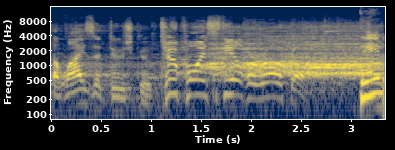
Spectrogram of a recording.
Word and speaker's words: Eliza Dushku: It's Alicia Duku. Am I pronouncing that right? I'm not going to give you Alicia Duku. It's Eliza Dushku.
